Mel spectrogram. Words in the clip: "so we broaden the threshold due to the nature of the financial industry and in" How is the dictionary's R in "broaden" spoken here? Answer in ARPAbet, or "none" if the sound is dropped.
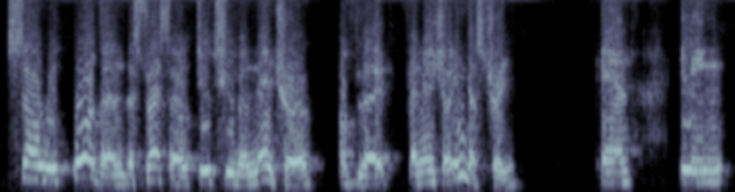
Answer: none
